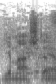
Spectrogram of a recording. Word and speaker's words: Yamashita: hanano and uh Yamashita is that how you pronounce yamashta yamashta thank you that was the name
